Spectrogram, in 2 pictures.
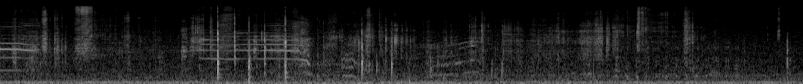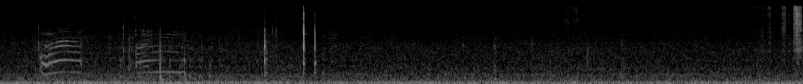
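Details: Domestic kittens about two and a half weeks old giving short, high, arched mewing calls, a few in quick succession around the middle, mixed with scattered clicks, rustling and handling noise over a low steady hum.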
